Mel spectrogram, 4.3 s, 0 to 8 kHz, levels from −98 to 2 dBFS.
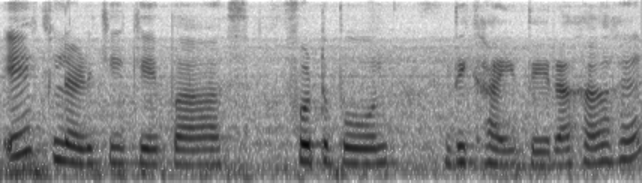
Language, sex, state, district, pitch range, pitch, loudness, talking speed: Hindi, female, Haryana, Jhajjar, 210-235 Hz, 220 Hz, -19 LUFS, 125 wpm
